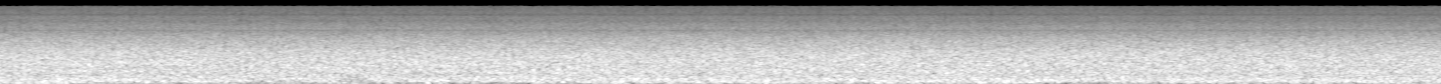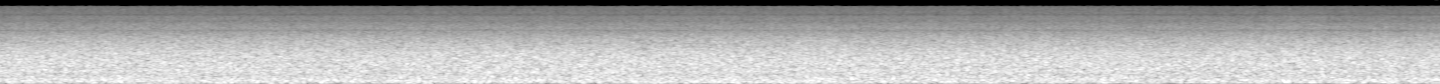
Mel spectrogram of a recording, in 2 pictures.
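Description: Shallow, fast river rushing over rocks and boulders in rapids: a steady, even rush of water.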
